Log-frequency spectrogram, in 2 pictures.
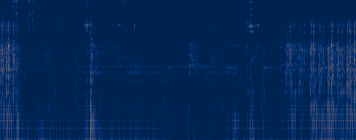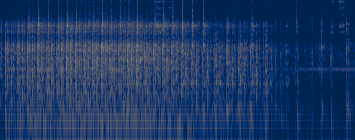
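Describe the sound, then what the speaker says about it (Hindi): Sewing machine stitching pleats along the middle of a garment sleeve, a steady mechanical whir that starts after scattered handling clicks and runs continuously for several seconds before easing off. "आपको इस तरह से इन प्लेटों को ऊपर की तरफ इसका रुख करते हुए सिलाई लगानी है बीच में"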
